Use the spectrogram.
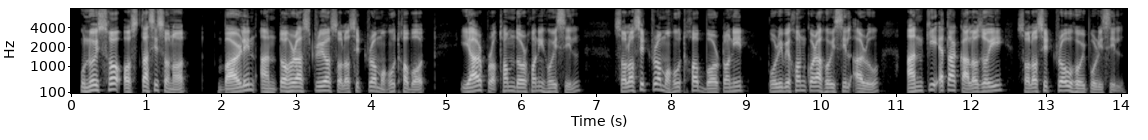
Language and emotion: Assamese, neutral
